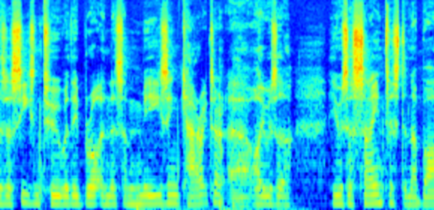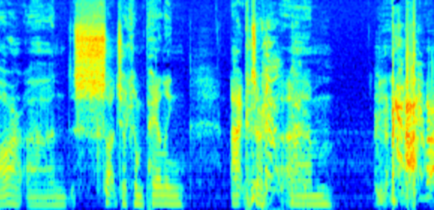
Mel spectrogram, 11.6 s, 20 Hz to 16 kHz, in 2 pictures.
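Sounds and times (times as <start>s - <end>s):
speech: 0.0s - 11.5s
person coughing: 9.1s - 10.0s, 10.8s - 11.5s.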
